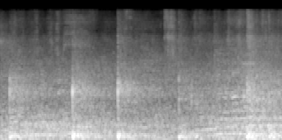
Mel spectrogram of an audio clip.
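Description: A basketball being dribbled on a hard court: several sharp bounces, roughly a second apart, with voices behind.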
